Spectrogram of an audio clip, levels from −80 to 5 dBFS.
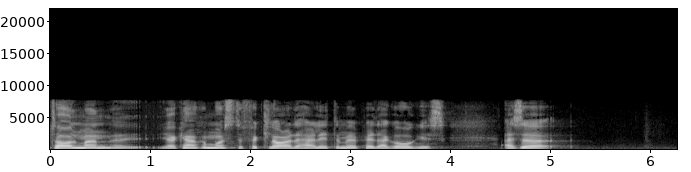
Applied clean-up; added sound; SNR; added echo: none; none; none; none.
